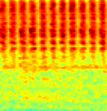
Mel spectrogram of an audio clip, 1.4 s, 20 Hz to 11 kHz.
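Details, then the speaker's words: Sony boombox, one of a 1999 CFD-V35 and circa-2005 CFD-S350 pair, loading a CD: a fast, even rasping grind about eight times a second as the disc spins up, and it reads only after retries. A partly broken CD drive grinding while reading. "pop it in and you'll hear the grinding noise it worked yesterday we'll see if it wants to work now"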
